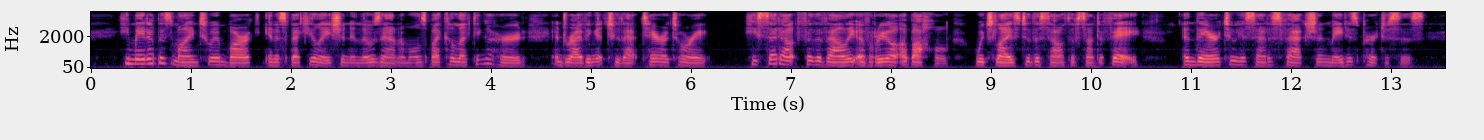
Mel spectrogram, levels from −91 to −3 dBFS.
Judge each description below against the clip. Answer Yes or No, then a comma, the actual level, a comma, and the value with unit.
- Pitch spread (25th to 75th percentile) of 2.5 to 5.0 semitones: Yes, average, 3.5 semitones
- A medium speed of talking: No, fast, 215 wpm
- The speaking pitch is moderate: Yes, medium, 165 Hz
